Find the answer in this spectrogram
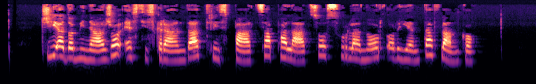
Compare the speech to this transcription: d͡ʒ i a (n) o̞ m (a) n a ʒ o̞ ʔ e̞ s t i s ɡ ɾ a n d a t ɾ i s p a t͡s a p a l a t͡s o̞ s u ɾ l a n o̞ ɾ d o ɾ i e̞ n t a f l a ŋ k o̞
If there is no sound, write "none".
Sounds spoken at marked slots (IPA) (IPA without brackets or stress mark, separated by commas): d, i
